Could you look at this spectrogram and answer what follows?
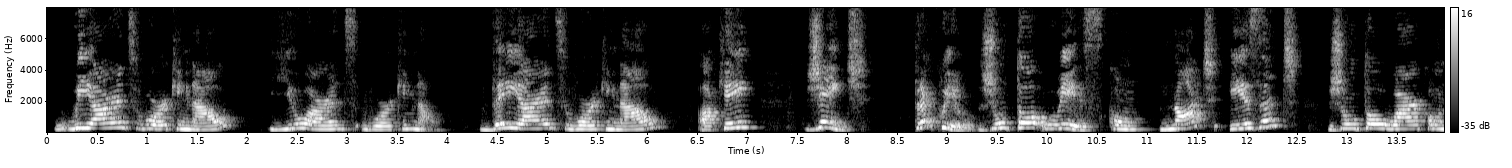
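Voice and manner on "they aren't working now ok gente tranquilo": usual speaking voice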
